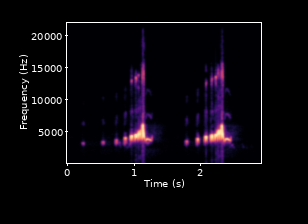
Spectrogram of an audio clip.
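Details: Vermilion Flycatcher, possibly recorded at Bolsa Chica, singing twice: a few soft, high ticking notes that speed up into a bright, buzzy twittering flourish, each phrase lasting about a second.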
